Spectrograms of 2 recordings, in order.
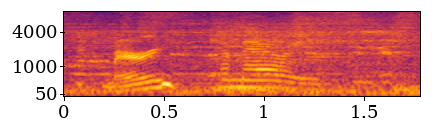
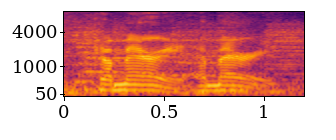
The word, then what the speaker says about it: Kamari: Mary? Kamari.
